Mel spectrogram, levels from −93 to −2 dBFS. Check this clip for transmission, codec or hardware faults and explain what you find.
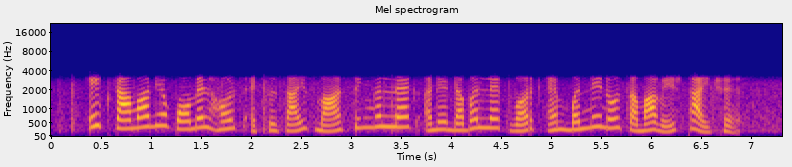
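Nothing stood out on listening to this speech recording, and the faint room noise, sitting about 30 dB below the voice, belongs to the space where it was recorded.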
